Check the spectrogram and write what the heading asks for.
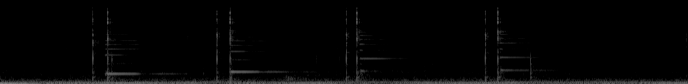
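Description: Four pairs of crisp keyboard or mouse clicks, spaced about a second apart, each followed by a short electronic musical note, over a quiet low hum with no talking, as someone types 4 and enters four eighth notes in music notation software.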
